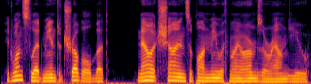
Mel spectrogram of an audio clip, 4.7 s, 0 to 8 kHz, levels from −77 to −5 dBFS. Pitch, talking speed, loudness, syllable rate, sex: 115 Hz, 220 wpm, -17 LUFS, 5.3 syllables/s, male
